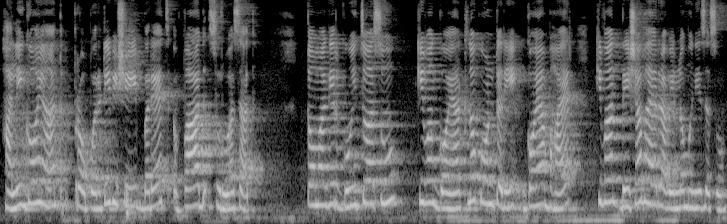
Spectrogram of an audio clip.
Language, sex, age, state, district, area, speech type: Goan Konkani, female, 30-45, Goa, Bardez, rural, spontaneous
